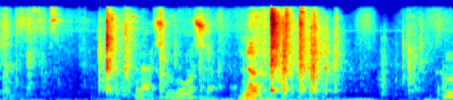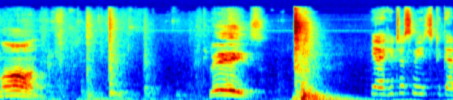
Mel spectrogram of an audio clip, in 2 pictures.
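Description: A young man cries out and groans in distress.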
